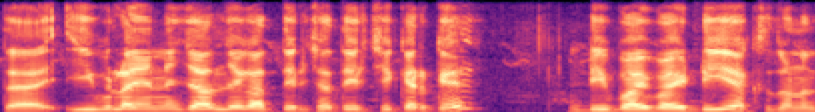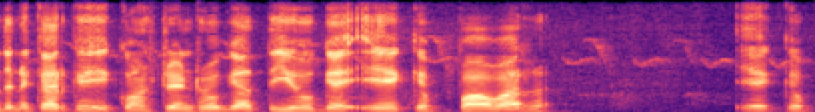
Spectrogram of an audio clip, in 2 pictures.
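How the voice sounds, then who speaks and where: A man with a Bihari accent runs a maths exam practice lesson, working through questions in a smooth, steady voice on the high side at a moderate pace. He repeats phrases and poses questions that he then answers himself.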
